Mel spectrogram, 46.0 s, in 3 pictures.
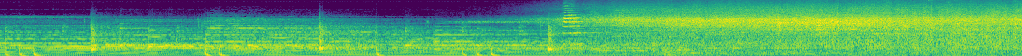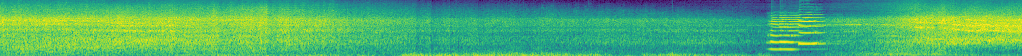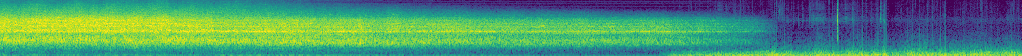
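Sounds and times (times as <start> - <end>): freight train rumbling past: 0.0 - 43.7
loud wheel and rail noise: 7.6 - 44.1
train horn two notes: 8.2 - 10.8, 26.8 - 27.8.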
